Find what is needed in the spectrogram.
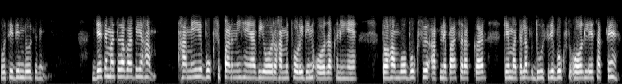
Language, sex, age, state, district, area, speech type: Urdu, female, 30-45, Delhi, North East Delhi, urban, conversation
